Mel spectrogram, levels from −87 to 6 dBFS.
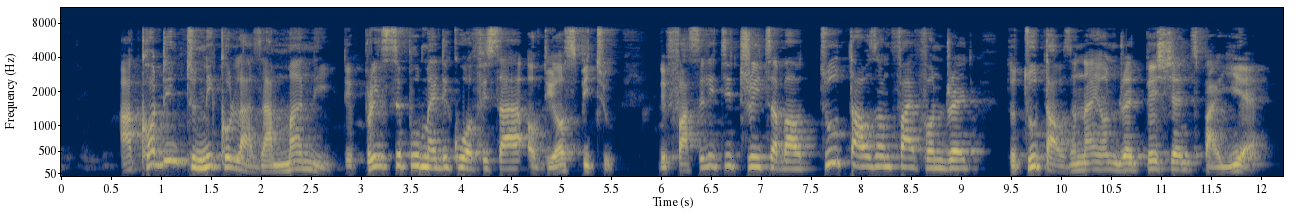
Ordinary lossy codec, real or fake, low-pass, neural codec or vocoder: none; real; 7.2 kHz; none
